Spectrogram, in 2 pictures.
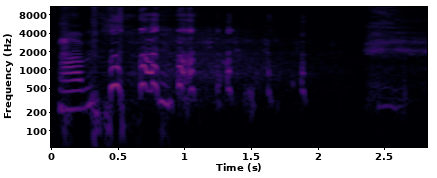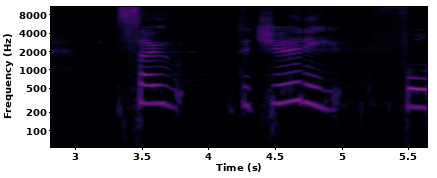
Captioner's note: laugh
